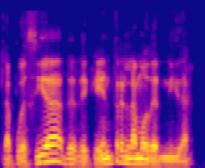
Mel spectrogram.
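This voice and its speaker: A man's voice: fairly low pitch, lively intonation, quick pace, a little mellow, dry recording. Older Puerto Rican man, Caribbean Spanish accent. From Puerto Rico. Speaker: interviewed poet and scholar. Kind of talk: reflective, discursive interview answer.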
